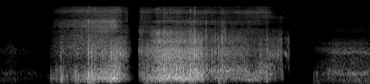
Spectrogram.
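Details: Two forceful, wet, explosive sneezes in a row from someone with a head cold.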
